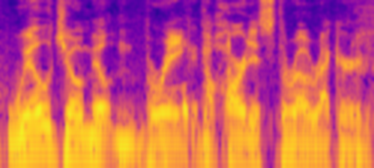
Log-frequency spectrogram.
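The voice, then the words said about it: Sarcastic tone. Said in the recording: “I hope you can tell my tone of voice. This is about to be very sarcastic.”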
